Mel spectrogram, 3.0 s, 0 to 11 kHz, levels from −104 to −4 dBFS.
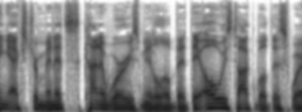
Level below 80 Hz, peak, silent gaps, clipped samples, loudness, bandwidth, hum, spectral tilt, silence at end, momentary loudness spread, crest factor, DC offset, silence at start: -38 dBFS; -4 dBFS; none; under 0.1%; -18 LUFS; 11 kHz; none; -5.5 dB/octave; 0 s; 4 LU; 12 dB; under 0.1%; 0 s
